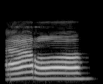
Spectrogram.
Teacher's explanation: Ro di sini berharokat fathah, maka dibaca tebal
